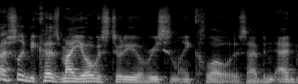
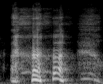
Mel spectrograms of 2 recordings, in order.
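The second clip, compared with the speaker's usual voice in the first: short, higher-pitched laugh; amused laugh; 9 semitones higher, 5 dB louder than usual. Real, not acted. Streamer admitting to grilling in winter, amused laugh. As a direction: laugh at your own habit.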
